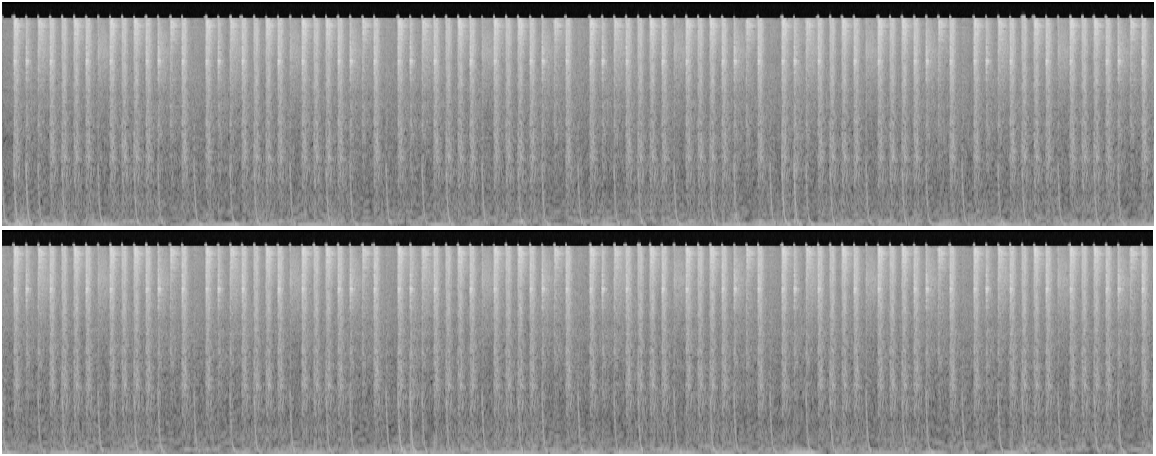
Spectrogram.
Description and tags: best dramatic game music for a shooting game
film, dramatic, game, action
